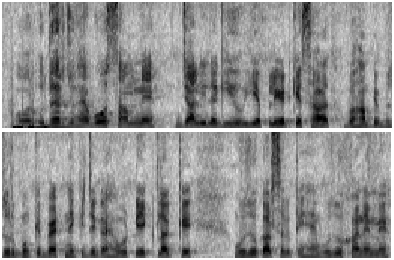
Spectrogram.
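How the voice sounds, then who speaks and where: A man's voice: on the high side, flat delivery, warm tone. A man from Pakistan giving a casual vlog walkthrough, rambling along with plenty of fillers and pious phrases. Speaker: vlogger.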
